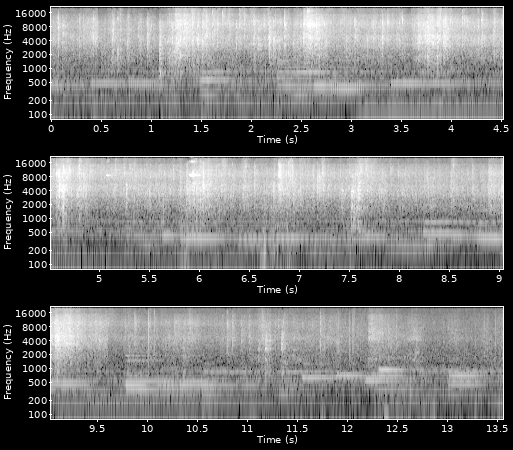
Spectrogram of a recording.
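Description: Shrimp and egg sizzle in a pan for pineapple fried rice, a steady close crackle with occasional stirring scrapes, and soft background music runs underneath throughout.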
